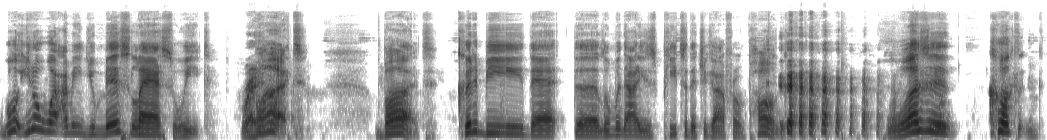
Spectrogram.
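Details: Adult man speaking; normal voice.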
